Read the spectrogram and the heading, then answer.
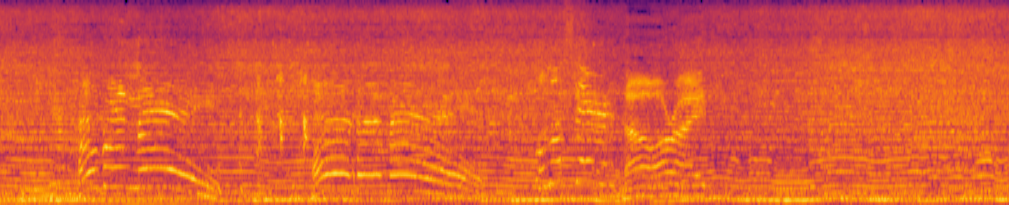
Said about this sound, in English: Get some more lube. This chainsaw's chafing me. Oh man, I gotta get some more bar and chain oil in there, baby.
